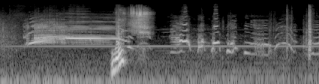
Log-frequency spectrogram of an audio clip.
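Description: A high scream lasting about a second, over a thin, steady high-pitched ringing tone that holds throughout. The tone is the ear-ringing effect used after a gunshot.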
